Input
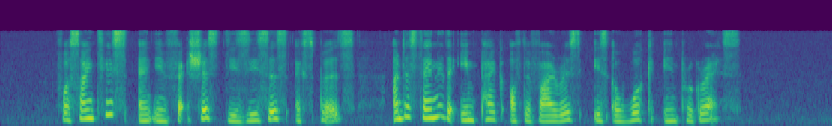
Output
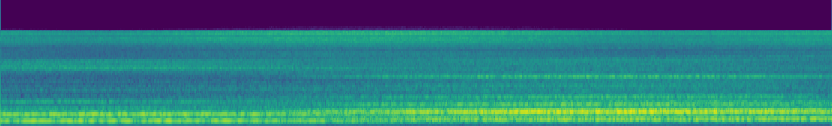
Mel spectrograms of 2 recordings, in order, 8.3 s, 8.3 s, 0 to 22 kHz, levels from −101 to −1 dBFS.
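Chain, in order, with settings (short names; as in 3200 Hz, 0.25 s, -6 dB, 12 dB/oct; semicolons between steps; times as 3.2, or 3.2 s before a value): transient shaper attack +4 dB, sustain -2 dB; Paulstretch 28×, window 0.25 s, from 2.5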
